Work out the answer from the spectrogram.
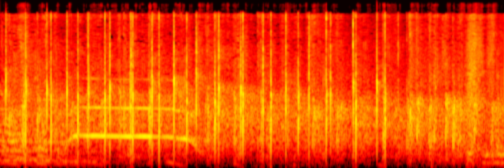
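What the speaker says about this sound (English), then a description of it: "guys, can we just give a round of applause?" A small group claps in scattered, distinct hand claps during a civic engagement talk, with a voice briefly audible over the applause as it tapers off.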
